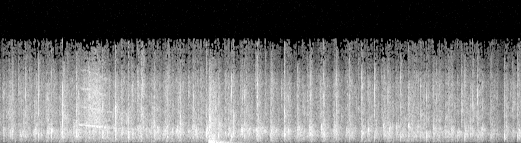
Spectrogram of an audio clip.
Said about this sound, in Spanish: Esto es un poco de nuestra fiesta, soltar una salva porque decimos estamos de fiesta. Estamos de fiesta y hay que aplaudirle a esa fiesta.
